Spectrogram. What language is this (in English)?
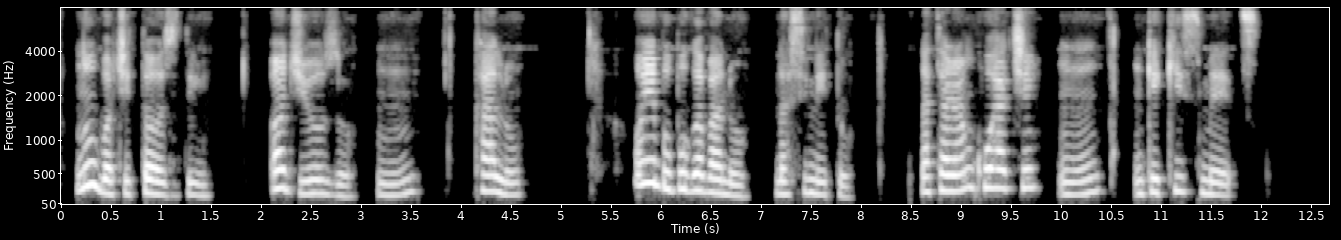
Igbo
